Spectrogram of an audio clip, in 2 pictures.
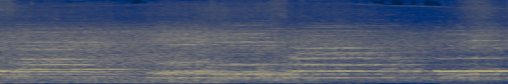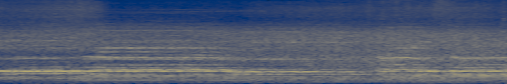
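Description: Slow choral music: voices holding sustained chords that change every second or two.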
